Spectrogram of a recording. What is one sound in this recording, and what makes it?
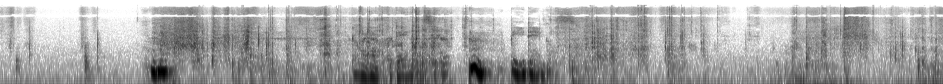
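Paper pages rustle and crinkle as they are handled and turned.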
